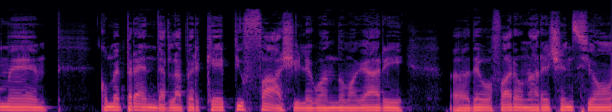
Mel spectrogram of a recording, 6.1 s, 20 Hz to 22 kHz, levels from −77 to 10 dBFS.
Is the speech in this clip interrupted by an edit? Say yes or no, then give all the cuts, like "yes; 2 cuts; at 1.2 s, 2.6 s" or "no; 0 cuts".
no; 0 cuts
